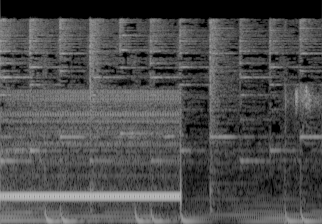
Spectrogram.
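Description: A steady, single-pitched telephone tone hums loudly for almost two seconds, then cuts off with a click into quiet line hiss, like a phone call connecting on line two. No one speaks.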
